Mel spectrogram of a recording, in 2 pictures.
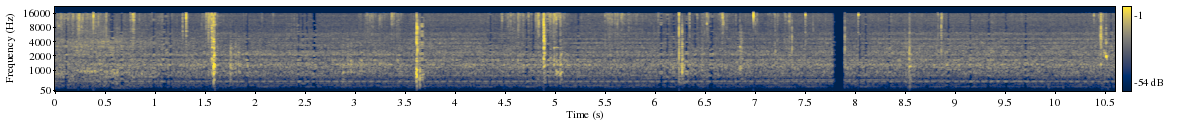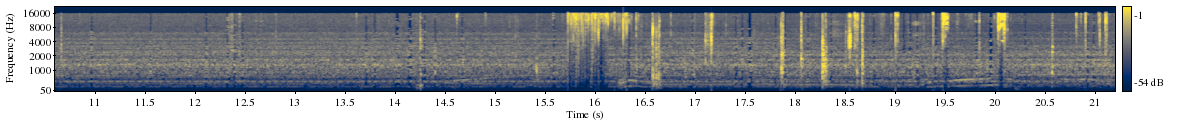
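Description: Scattered small clicks and taps of tools and parts being handled on a wooden bench, over a steady low hum. Near the end the clicks come thicker and louder: a bit being taken out of a cordless drill's chuck and steel bits rattling in a plastic bit case.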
